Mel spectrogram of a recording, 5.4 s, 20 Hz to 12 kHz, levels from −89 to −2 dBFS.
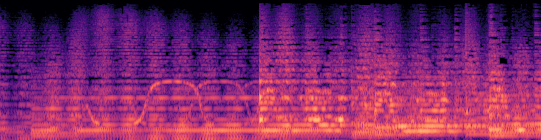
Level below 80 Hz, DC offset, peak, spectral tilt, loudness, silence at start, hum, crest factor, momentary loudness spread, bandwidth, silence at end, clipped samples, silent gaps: -44 dBFS; under 0.1%; -4 dBFS; -6 dB/octave; -24 LUFS; 0 s; none; 18 dB; 9 LU; 11 kHz; 0 s; under 0.1%; none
